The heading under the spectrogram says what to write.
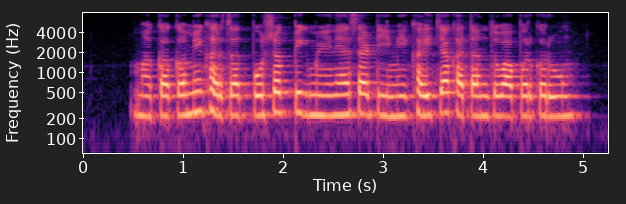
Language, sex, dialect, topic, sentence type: Marathi, female, Southern Konkan, agriculture, question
